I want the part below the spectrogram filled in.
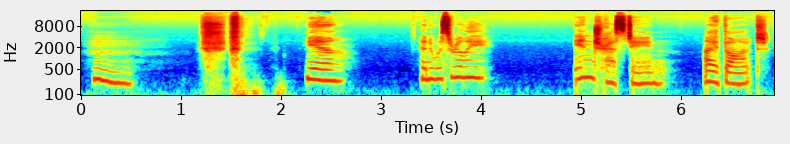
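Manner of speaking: airy, quirky storybook reading; breathy mock narrator voice. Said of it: "this sort of quirky, like, breathy sort of".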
